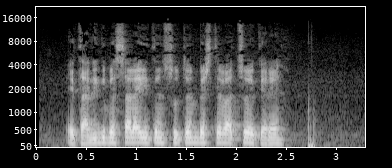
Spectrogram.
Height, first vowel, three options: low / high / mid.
mid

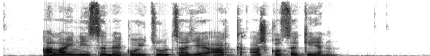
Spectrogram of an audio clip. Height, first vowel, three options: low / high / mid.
low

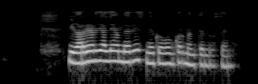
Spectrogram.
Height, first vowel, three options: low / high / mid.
high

